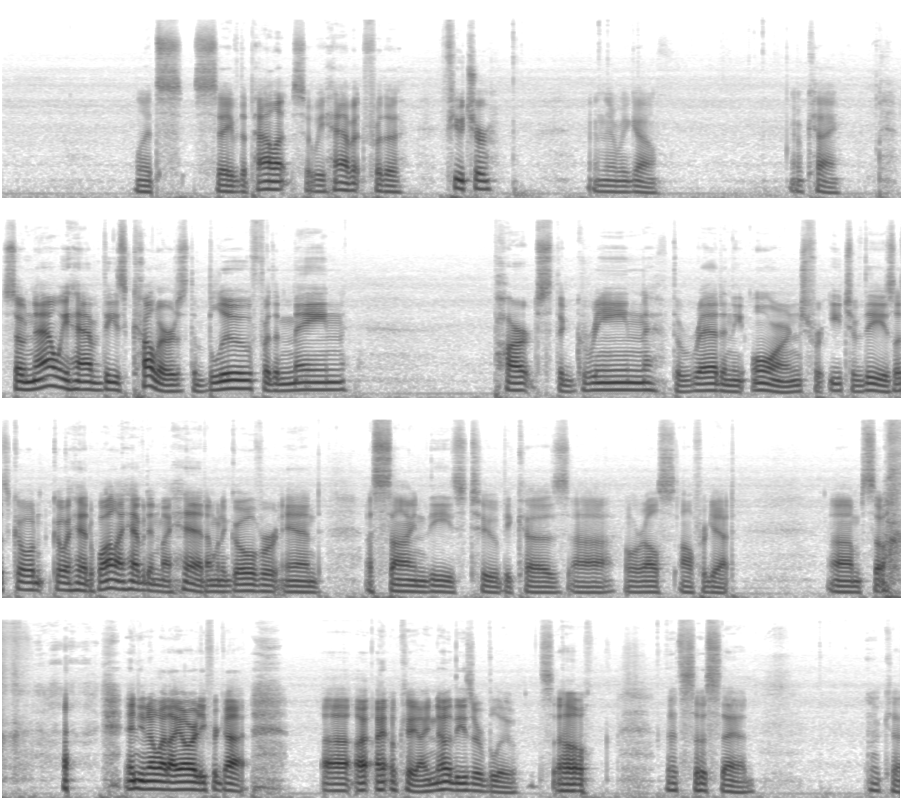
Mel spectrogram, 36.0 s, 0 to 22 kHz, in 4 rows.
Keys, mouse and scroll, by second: 2.1 click, 3.1 click, 5.1 shift+k, 6.0 a, 6.7 shift+middle click, 7.6 s, 8.3 scroll down 1, 8.7 shift+middle click, 9.4 middle click, 14.1 middle click, 15.3 middle click, 21.7 click, 22.4 shift+middle click, 23.2-23.6 scroll up 1, 23.6 shift+middle click, 24.1-24.8 scroll up 1, 31.0 right click, 32.6 Tab, 33.5 a, 35.2 l.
